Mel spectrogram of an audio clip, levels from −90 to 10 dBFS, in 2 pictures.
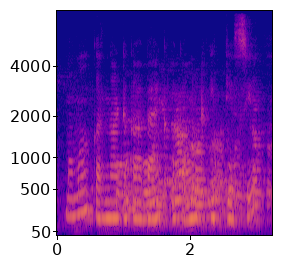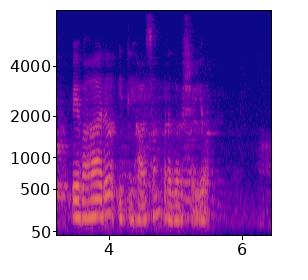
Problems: constant background noise, continuous background conversations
